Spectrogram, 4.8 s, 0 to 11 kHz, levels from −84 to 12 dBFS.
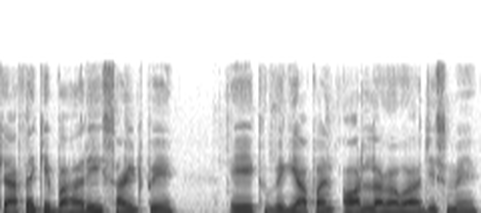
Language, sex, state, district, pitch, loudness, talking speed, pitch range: Hindi, male, Jharkhand, Ranchi, 150 Hz, -14 LUFS, 150 wpm, 140-165 Hz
